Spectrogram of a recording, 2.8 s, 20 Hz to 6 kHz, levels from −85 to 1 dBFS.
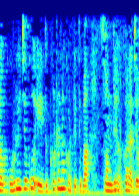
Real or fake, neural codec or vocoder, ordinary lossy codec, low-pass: real; none; none; 5.4 kHz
